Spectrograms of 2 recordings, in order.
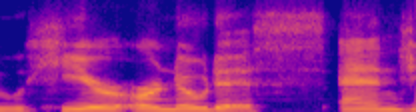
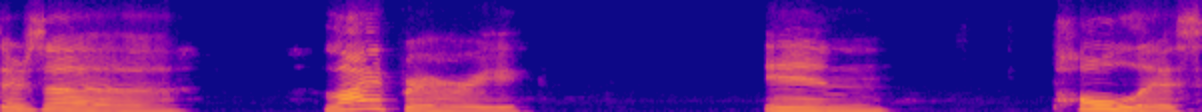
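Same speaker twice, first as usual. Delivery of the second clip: very slow, trance-like voice in broken, halting phrases; 5 semitones higher than usual. A game master voices a woman in a trance speaking to the players, very slow and trance-like. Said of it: "as she says very slowly to you guys".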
